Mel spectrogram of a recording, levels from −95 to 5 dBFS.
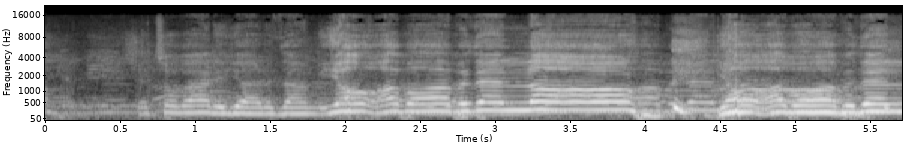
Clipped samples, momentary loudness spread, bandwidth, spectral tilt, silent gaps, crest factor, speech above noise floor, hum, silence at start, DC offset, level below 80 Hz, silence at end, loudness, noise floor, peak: under 0.1%; 11 LU; 17 kHz; -5.5 dB/octave; none; 14 dB; 23 dB; none; 0 s; under 0.1%; -46 dBFS; 0 s; -14 LUFS; -36 dBFS; 0 dBFS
